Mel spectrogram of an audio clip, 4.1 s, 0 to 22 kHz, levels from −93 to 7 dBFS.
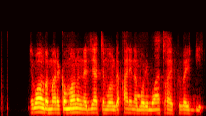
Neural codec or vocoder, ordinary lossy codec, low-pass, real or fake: codec, 16 kHz, 0.5 kbps, X-Codec, HuBERT features, trained on balanced general audio; none; 7.2 kHz; fake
